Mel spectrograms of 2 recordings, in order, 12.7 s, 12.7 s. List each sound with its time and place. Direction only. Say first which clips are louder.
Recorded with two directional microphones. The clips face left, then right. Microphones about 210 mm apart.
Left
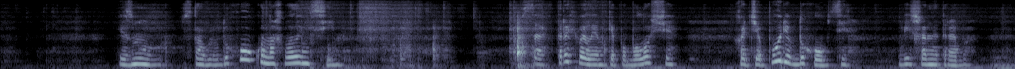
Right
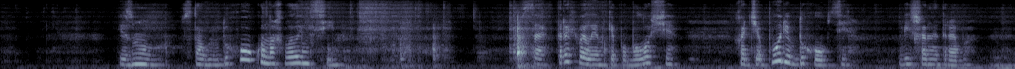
1.5 s a woman's voice: left 4 dB; 45° left (ahead or behind)
6.7 s a woman's voice: left 3 dB; 40° left (ahead or behind)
